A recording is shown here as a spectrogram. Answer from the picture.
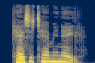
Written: kasseterminal

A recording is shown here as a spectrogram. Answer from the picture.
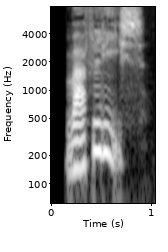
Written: vaffelis

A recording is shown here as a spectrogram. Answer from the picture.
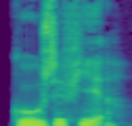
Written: gåsefjer

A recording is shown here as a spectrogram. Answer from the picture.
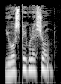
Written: jordspekulation

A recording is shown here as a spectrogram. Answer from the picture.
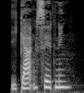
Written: igangsætning

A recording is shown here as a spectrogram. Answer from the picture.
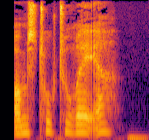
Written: omstrukturere

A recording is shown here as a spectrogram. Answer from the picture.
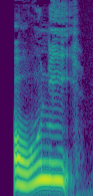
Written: oveni

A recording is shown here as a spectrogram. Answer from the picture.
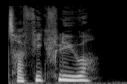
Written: trafikflyver

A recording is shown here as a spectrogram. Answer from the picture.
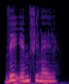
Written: VM-finale

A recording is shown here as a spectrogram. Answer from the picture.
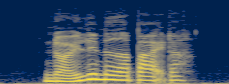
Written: nøglemedarbejder

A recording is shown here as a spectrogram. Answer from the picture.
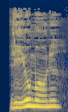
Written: levemåned

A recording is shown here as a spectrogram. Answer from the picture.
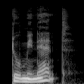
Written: DOMINANTE

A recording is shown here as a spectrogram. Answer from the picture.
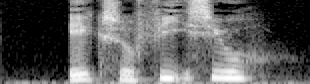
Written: EX

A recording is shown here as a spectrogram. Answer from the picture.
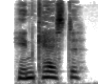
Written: henkaste

